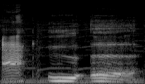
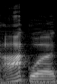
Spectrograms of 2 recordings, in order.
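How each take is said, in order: First: The u is a separate oo vowel. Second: The u is a quick w glide. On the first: The speaker calls it wrong. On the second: The speaker calls it right.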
